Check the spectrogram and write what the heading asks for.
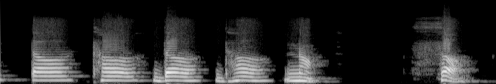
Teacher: बिना दांत के इस्तेमाल के ये बोला ही नहीं जाएगा। जब तक जीवा हमारी दंत को नहीं टच करेगी तब तक हम इन वर्णों का उच्चारण ढंग से कर ही नहीं पाएंगे। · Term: दंत्य वर्ण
